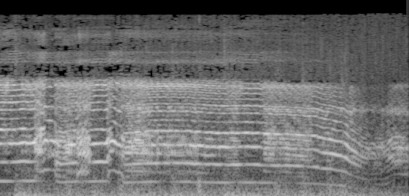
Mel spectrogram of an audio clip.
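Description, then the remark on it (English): A man screams in pain as a wound in his metal flesh is mended and melts back together, one long, loud, strained cry held for about four seconds that wavers and sags in pitch toward the end, with a low rumble underneath. “The sound of his metal flesh melting itself back together is broken only by Warden's painful screams.”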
